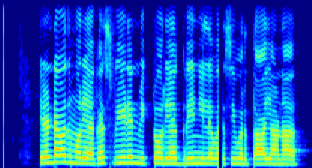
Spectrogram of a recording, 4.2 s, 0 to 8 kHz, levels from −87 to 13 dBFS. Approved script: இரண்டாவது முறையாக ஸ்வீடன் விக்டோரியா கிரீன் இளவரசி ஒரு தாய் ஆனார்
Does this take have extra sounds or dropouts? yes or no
yes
